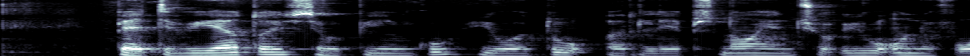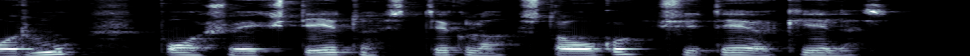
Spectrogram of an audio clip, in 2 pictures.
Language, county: Lithuanian, Kaunas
